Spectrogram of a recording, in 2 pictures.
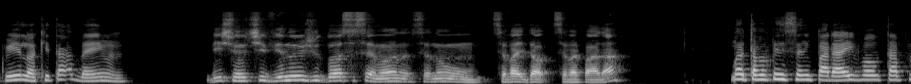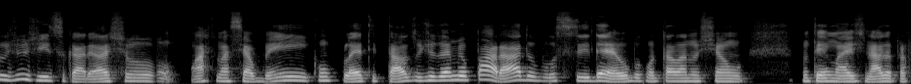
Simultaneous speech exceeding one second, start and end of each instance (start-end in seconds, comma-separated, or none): none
